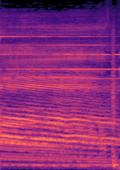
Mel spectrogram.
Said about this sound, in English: Party foul. He told everybody else to turn their phones off, and then he didn't.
